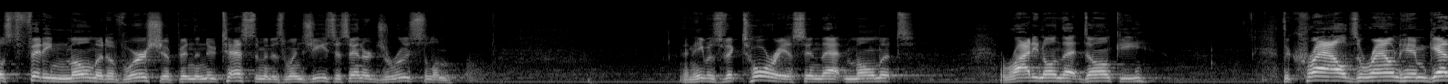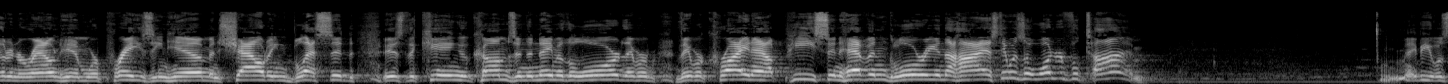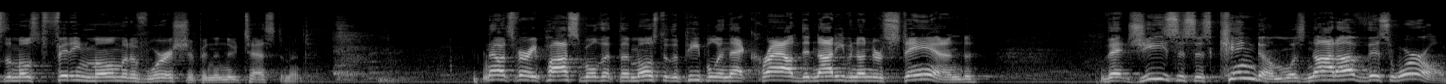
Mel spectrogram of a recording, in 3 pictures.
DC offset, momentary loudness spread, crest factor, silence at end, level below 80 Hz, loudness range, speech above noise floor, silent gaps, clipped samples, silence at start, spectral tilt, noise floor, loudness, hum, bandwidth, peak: under 0.1%; 12 LU; 20 dB; 0 s; -68 dBFS; 11 LU; 33 dB; none; under 0.1%; 0 s; -3.5 dB/octave; -54 dBFS; -21 LUFS; none; 12.5 kHz; 0 dBFS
